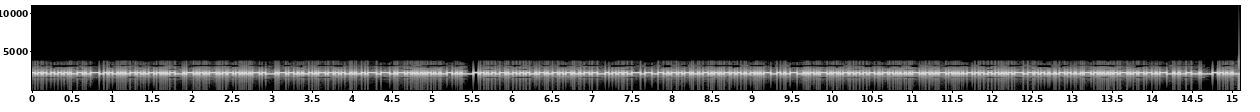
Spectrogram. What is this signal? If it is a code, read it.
RTTY, about 45.45 baud. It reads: LIGHTLY ARMED REVENUE CUTTERS, WHICH HAMILTON HAD PROPOSED IN FEDERALIST PAPERS NO.
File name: fsk170 / usnavy1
